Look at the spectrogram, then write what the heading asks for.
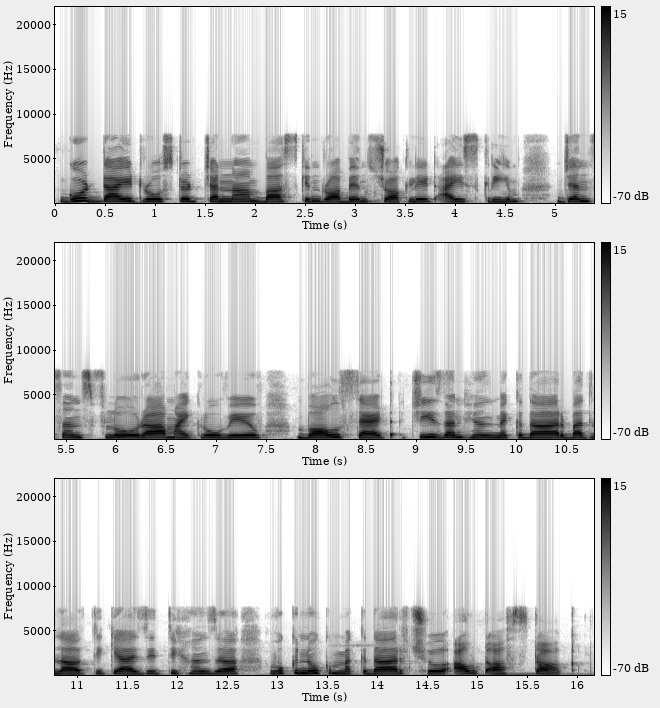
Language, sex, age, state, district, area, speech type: Kashmiri, female, 30-45, Jammu and Kashmir, Ganderbal, rural, read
